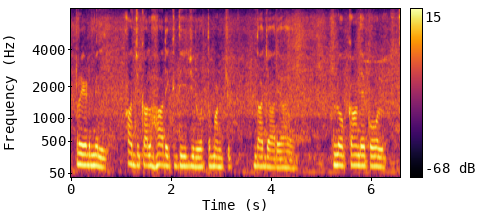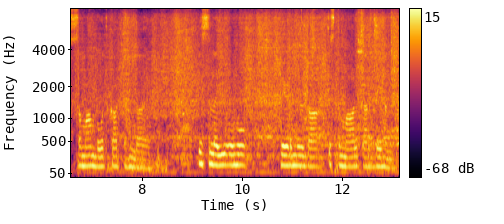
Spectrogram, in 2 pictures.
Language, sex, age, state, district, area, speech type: Punjabi, male, 18-30, Punjab, Gurdaspur, urban, spontaneous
